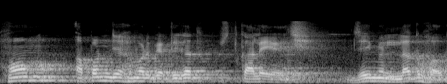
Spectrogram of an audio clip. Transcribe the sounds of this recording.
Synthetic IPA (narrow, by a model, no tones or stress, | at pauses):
həməpənd͡ʒeɦəməɾbjək̚t̪iɡət̪ust̪ʰkaleəjt͡ʃʰi̥ | d͡ʒeimẽləɡbʱəɡ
